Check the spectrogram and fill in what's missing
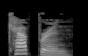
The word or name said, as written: Capron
